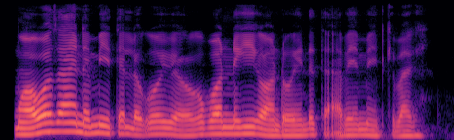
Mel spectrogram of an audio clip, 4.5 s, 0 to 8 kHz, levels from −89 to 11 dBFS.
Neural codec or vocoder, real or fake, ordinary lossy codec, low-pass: none; real; none; 7.2 kHz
